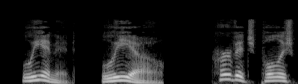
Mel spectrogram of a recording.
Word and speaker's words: Hurwicz: Leonid Leo hurvich polish pronunciation L observe it August 21st 1917 -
